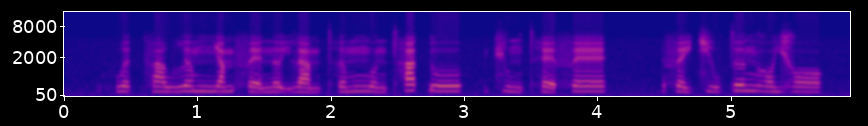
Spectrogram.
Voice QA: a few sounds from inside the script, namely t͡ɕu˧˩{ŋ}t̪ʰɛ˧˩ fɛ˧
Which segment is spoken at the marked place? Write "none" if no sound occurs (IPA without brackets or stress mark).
ŋ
